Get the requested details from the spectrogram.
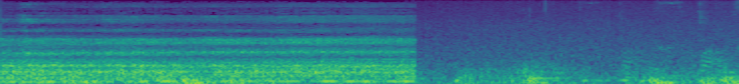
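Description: A loud thunderstorm: a heavy, roaring rumble of thunder over pouring rain cuts off abruptly, leaving steady rain hissing with softer low rumbles underneath.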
